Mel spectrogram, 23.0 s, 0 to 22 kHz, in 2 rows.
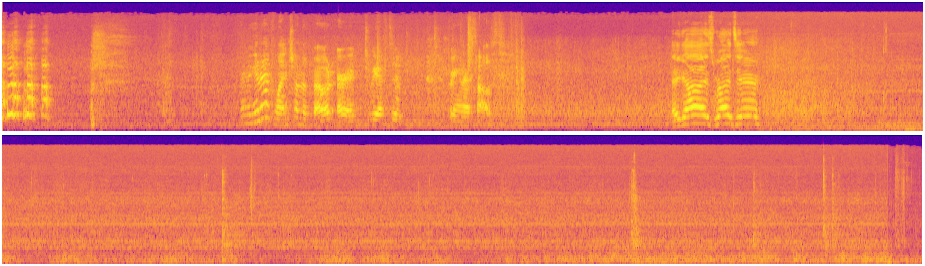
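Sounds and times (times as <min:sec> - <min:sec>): boat motor running: 0:01.7 - 0:23.0.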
